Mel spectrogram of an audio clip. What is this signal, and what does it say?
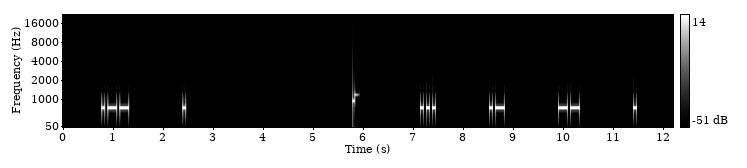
Morse code, heard as a keyed tone, about 20 wpm, spaced as for 7 wpm, 700 Hz. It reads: WE SAME
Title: 6x Character Spacing - Top 200 Words - 20wpm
